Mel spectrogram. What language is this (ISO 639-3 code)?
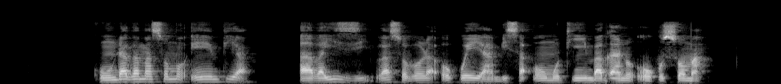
lug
